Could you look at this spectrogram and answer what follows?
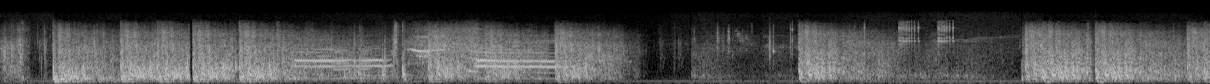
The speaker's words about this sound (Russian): Вооружившись ложками, герои наклоняются над едой, как вдруг тарелки разлетаются от выстрелов.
